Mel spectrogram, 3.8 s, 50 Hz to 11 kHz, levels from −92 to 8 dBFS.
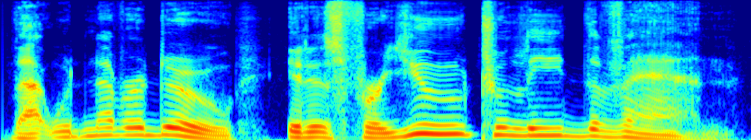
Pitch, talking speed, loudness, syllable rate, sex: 140 Hz, 190 wpm, -15 LUFS, 3.9 syllables/s, male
